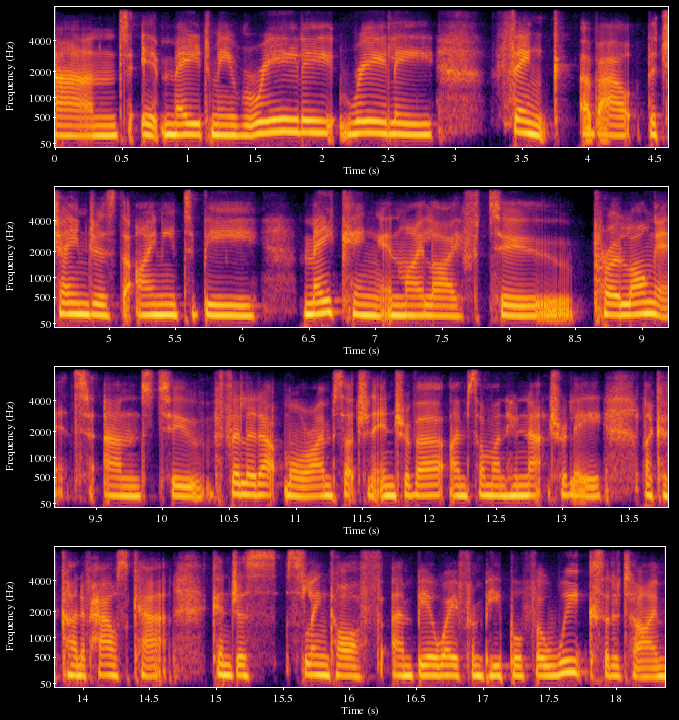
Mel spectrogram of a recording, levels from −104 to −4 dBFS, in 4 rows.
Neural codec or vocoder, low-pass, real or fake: none; 7.2 kHz; real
